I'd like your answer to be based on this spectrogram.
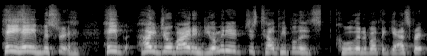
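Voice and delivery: hammed-up eager-to-please host; eager mock suck-up. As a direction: grovel like a teacher's pet. Acts Colbert begging Biden.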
